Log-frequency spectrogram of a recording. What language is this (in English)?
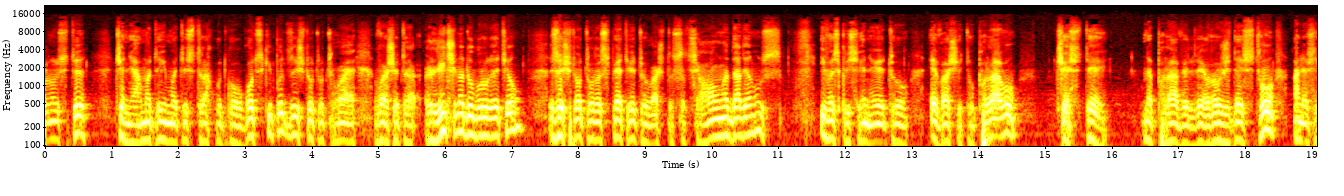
Bulgarian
